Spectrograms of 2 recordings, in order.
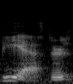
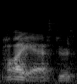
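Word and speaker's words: piaster: receipt for the turkish piesters it's pronounced peasters not pie asters and those coins must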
